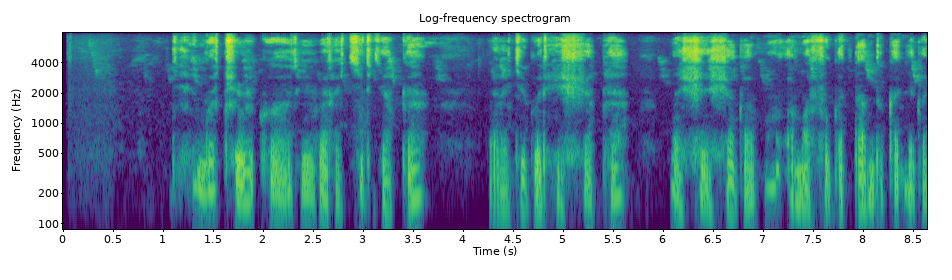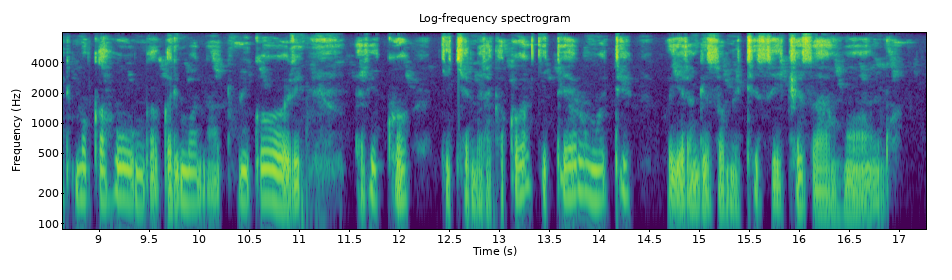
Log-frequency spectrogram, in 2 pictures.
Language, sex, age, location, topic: Kinyarwanda, female, 50+, Musanze, agriculture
